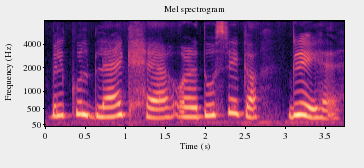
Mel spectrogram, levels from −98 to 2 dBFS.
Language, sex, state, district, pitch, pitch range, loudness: Hindi, female, Haryana, Jhajjar, 300 Hz, 265-325 Hz, -14 LUFS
